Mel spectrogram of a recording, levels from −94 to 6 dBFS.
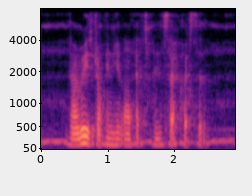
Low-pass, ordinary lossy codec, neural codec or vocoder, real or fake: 7.2 kHz; AAC, 48 kbps; autoencoder, 22.05 kHz, a latent of 192 numbers a frame, VITS, trained on one speaker; fake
